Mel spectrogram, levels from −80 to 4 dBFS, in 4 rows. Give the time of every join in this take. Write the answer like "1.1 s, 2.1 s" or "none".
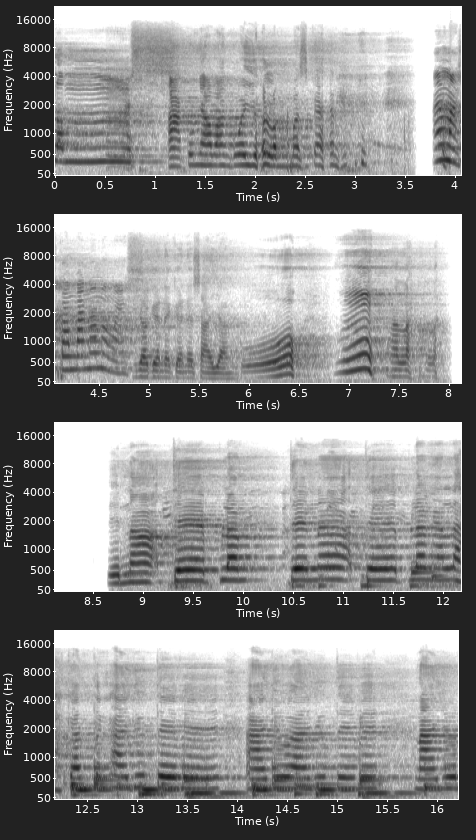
none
